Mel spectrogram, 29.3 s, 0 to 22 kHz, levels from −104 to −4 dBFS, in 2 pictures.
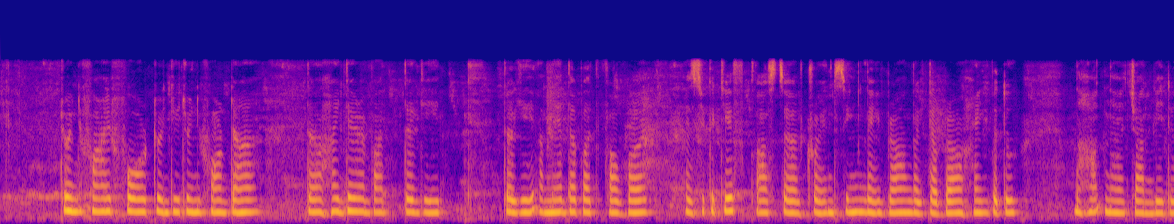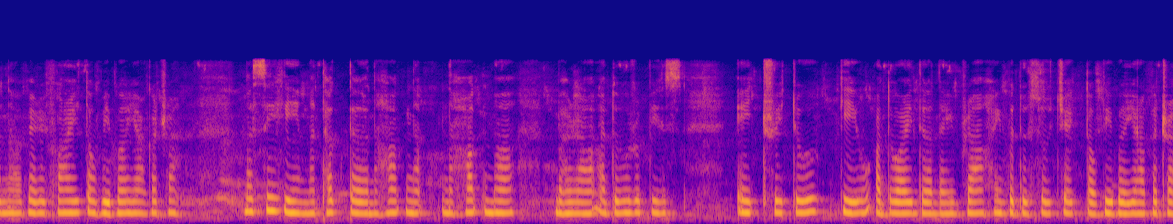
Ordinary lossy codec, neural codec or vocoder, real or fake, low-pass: none; codec, 16 kHz, 16 kbps, FreqCodec, smaller model; fake; 7.2 kHz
